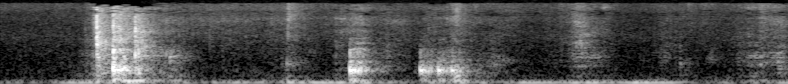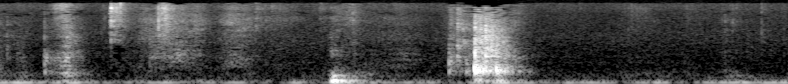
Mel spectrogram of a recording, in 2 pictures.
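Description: Paper and art supplies being handled on a work table: a handful of short scrapes and taps, the loudest about half a second in and again about six and a half seconds in.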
